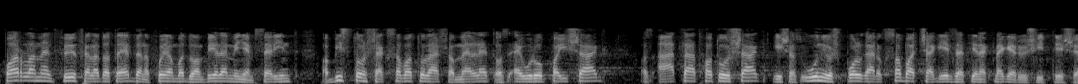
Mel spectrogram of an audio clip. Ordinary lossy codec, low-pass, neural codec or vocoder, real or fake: MP3, 48 kbps; 5.4 kHz; none; real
